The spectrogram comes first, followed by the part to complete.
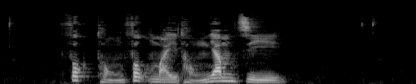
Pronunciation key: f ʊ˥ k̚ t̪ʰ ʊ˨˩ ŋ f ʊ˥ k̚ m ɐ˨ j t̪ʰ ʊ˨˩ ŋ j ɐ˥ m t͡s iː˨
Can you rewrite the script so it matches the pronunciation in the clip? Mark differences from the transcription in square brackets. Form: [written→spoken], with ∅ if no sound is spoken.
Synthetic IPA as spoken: f ʊ˥ k̚ t̪ʰ ʊ˨˩ ŋ f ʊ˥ k̚ m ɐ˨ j t̪ʰ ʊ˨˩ ŋ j ɐ˥ m t͡s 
